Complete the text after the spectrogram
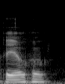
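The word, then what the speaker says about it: Biohó: Spelled B-I-O-H-O. – Biojo. – It depends where it's from. If it's like in the Spanish language, then that's right, Biojo.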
